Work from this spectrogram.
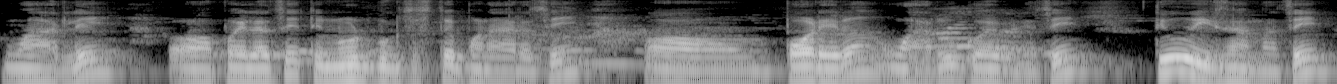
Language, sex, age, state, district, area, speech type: Nepali, male, 30-45, West Bengal, Kalimpong, rural, spontaneous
